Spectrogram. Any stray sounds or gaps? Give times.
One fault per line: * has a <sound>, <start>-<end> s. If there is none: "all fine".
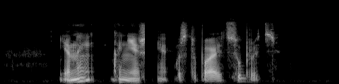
* has a dropout, 1.4-1.6 s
